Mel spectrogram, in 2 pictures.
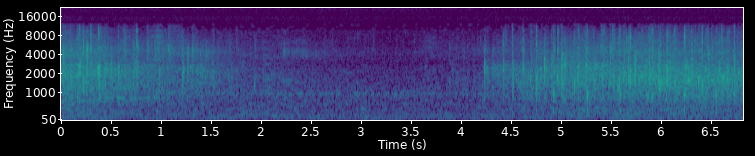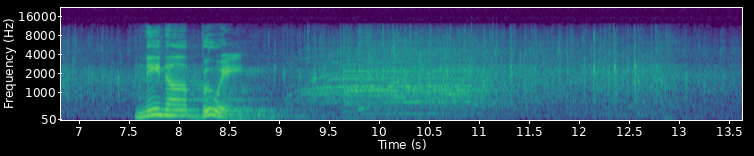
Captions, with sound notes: Christina C. Clinton. (crowd claps)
